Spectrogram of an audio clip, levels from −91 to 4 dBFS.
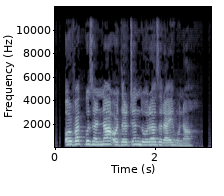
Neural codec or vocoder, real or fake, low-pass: vocoder, 48 kHz, 128 mel bands, Vocos; fake; 10.8 kHz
